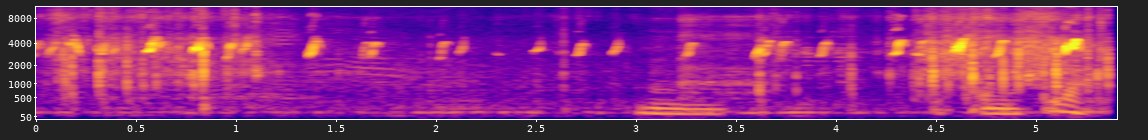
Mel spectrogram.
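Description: Chickens of white leghorn, Rhode Island Red and Chinese breeds cluck nearby alongside high, sharp peeps from newly hatched chicks, repeated in bursts, with someone talking between them.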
